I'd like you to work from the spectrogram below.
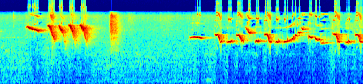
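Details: Oriental magpie-robin lure song: a few harsh, buzzy rasping notes open, then a pause, then a quick series of clear, bouncing whistled phrases repeated in fast succession.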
